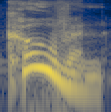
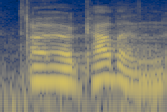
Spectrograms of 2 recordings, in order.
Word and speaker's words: Coven: previous short film titled Coven, and don't try to correct him about the pronunciation. What else could it be pronounced? Coven, that's the proper pronunciation. No. Coven, no. Coven sounds like oven, man.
